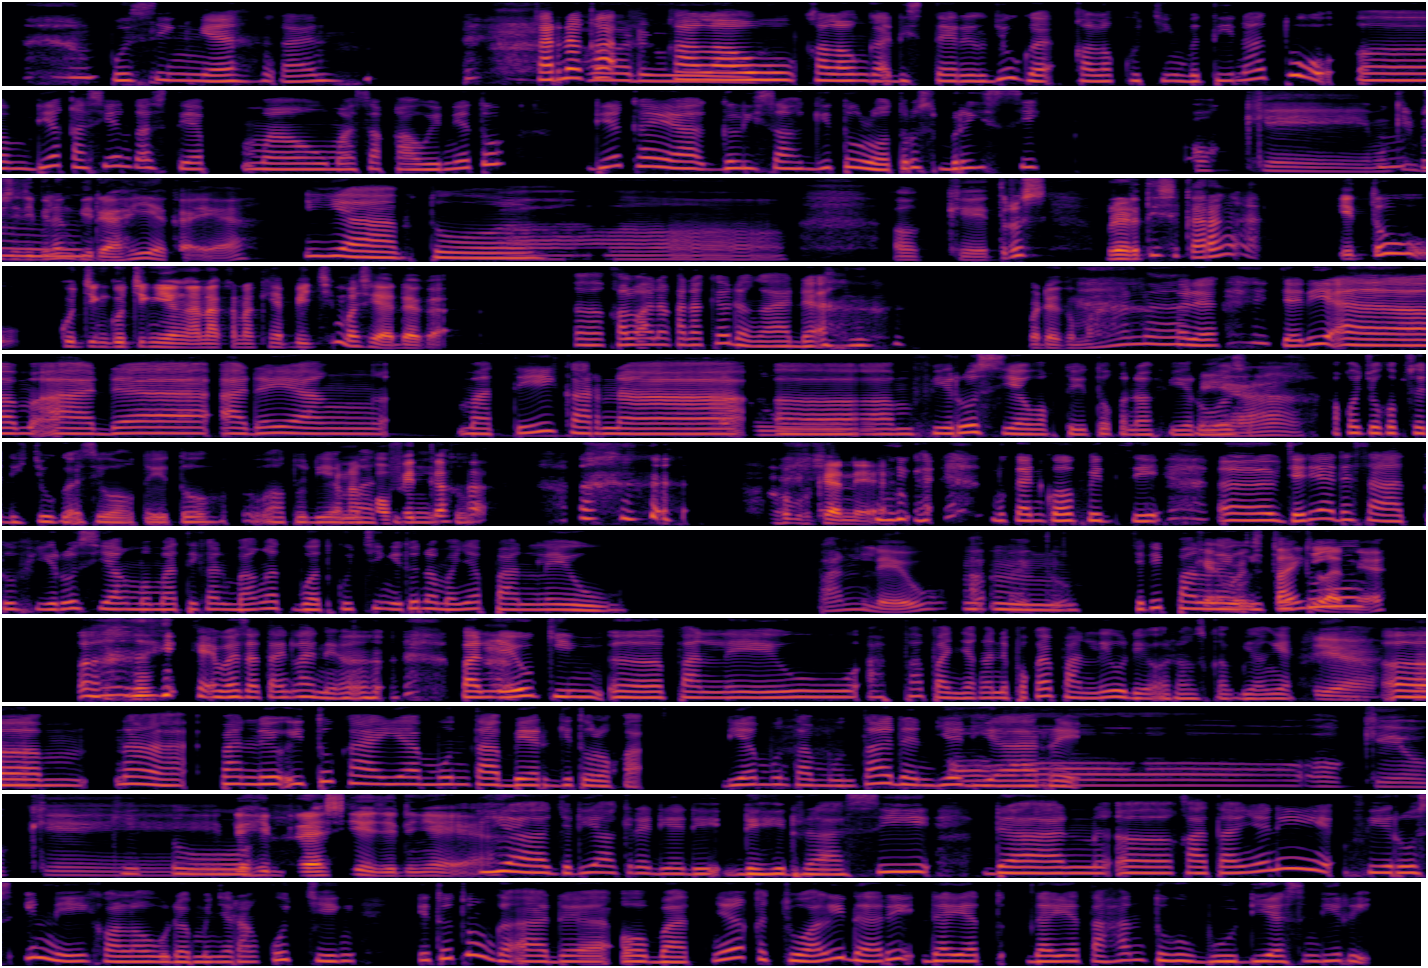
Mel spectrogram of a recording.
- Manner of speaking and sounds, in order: chuckle; tapping; drawn out: "Oh"; chuckle; chuckle; laughing while speaking: "Nggak, bukan Covid sih"; laughing while speaking: "Oh bukan"; chuckle; laughing while speaking: "kayak bahasa Thailand ya"; chuckle; drawn out: "Oh"
- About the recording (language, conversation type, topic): Indonesian, podcast, Apa kenangan terbaikmu saat memelihara hewan peliharaan pertamamu?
